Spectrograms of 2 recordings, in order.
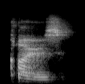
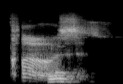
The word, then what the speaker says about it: clothes: Although the perfect pronunciation should be clothes, clothes. But because it's so complicated and most even native speakers find it difficult, they would say clothes, clothes, clothes.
